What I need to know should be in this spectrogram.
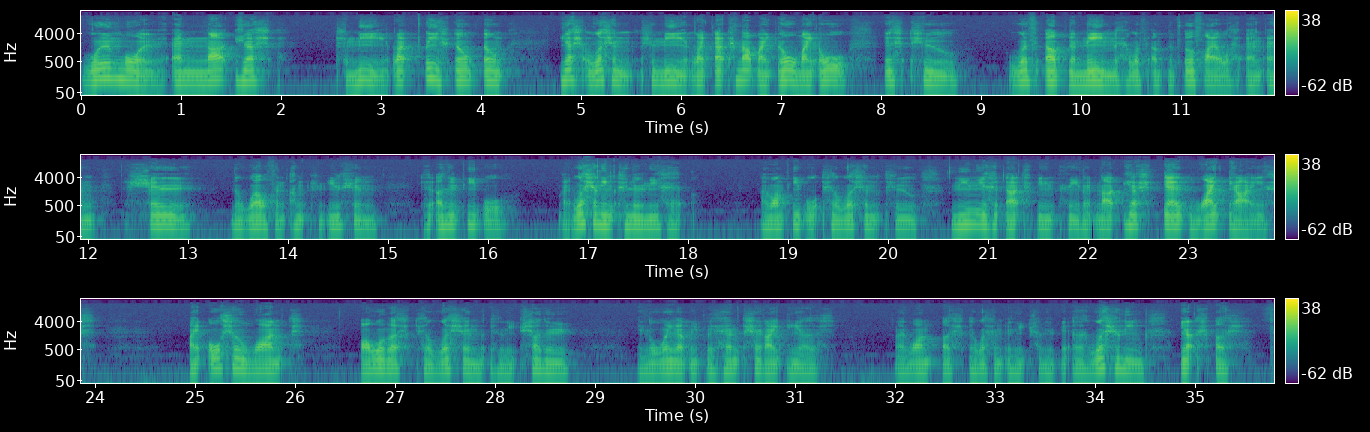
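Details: Adult male artist, composer and conductor with a lifelong speech impediment affecting the mechanical production of words, noticeable as soon as he speaks; speech impediment.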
